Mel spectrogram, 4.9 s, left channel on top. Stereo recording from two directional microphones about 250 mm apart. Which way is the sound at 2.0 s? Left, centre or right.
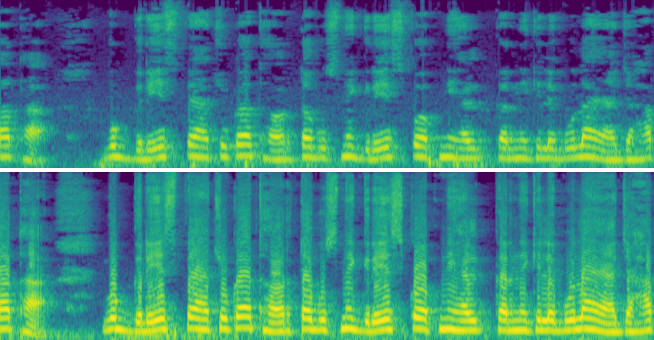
Right.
